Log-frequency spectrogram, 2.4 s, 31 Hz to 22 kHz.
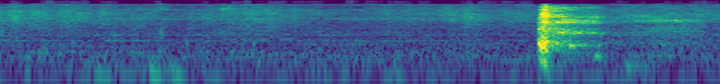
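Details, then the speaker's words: Child with a hard cough, recorded around 5 pm in the rainy season: one short, sharp cough against quiet room noise. "Aku lagi batuk keras banget."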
